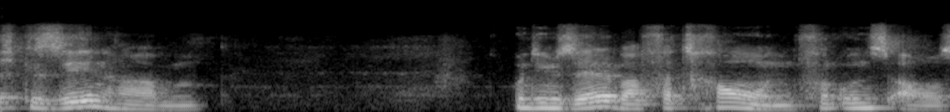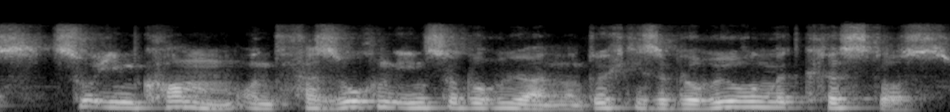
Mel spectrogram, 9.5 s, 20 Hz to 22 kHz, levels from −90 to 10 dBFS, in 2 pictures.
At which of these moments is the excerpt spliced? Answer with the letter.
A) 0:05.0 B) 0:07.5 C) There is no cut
C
